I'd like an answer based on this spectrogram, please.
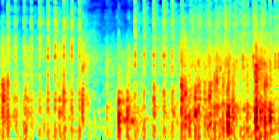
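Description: Paintball markers firing rapid shots in quick succession, many cracks a second, thinning out briefly about a second and a half in before picking up again.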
